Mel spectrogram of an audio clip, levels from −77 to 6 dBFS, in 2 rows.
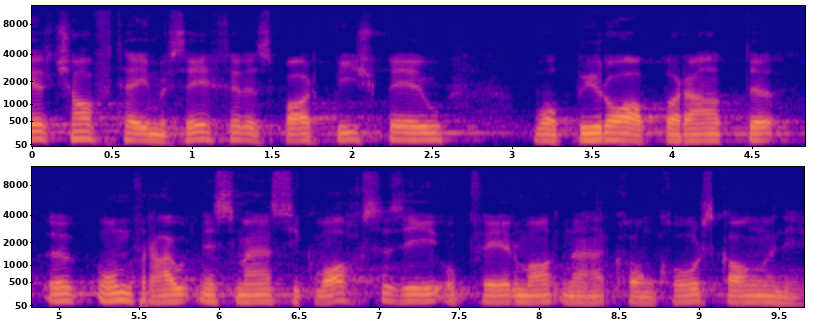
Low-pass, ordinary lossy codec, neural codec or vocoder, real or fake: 10.8 kHz; none; codec, 44.1 kHz, 7.8 kbps, DAC; fake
